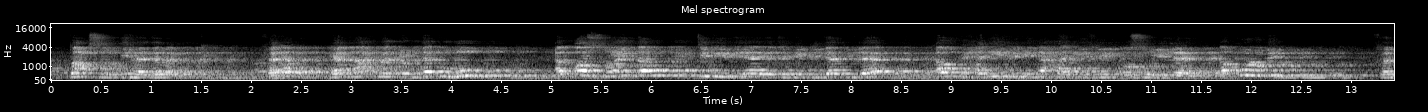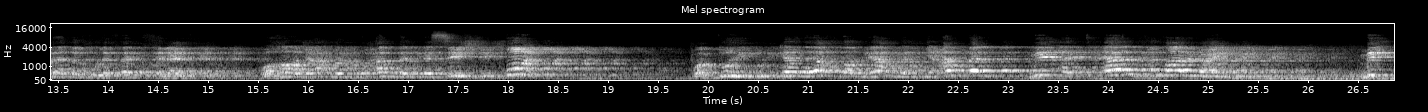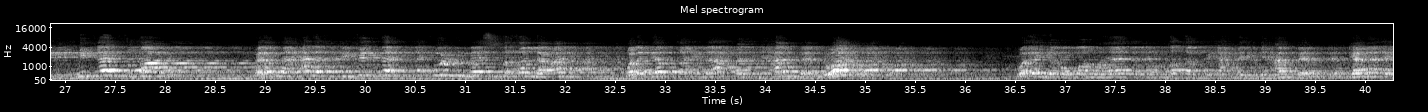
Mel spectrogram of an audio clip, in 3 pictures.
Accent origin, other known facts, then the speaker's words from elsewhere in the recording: Damietta, Damietta Governorate, Egypt; اللهم اجعل بلادنا دمياط واحة للأمن والأمان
